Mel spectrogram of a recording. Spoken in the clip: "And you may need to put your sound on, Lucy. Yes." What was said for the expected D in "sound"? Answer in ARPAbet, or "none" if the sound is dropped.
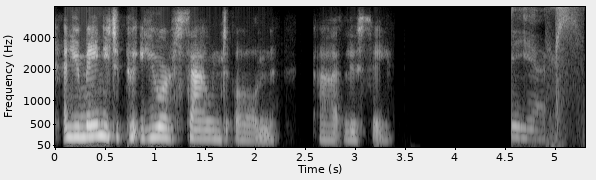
D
